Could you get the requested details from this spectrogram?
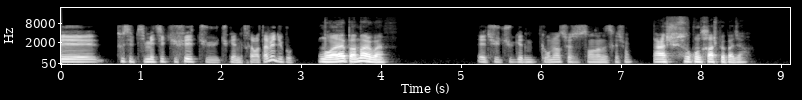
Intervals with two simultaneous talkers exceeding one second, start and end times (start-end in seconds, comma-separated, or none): none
